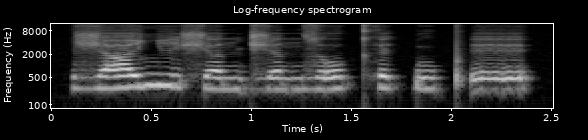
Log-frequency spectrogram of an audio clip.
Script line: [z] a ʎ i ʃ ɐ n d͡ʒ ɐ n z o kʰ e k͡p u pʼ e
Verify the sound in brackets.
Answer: incorrect: ʒ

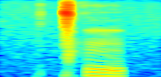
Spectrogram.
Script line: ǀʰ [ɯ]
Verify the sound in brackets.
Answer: correct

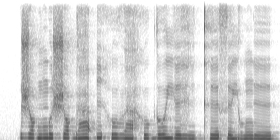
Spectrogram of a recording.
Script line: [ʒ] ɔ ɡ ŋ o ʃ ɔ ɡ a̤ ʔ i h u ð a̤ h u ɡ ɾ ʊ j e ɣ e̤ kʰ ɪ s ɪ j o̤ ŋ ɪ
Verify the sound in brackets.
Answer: correct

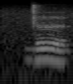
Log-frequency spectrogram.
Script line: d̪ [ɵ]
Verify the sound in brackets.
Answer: correct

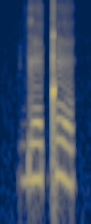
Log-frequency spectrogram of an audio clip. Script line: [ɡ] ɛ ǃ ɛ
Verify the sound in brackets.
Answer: correct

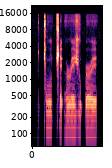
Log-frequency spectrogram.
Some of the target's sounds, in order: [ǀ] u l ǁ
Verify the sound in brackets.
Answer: correct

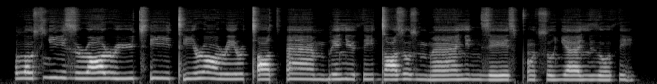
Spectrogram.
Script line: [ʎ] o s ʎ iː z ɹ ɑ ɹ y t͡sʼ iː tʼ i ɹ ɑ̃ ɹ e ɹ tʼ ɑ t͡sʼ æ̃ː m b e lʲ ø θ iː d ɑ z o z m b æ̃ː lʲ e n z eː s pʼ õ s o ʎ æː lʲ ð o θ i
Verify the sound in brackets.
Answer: incorrect: lˠ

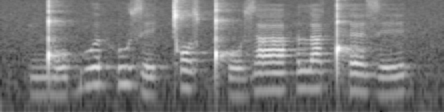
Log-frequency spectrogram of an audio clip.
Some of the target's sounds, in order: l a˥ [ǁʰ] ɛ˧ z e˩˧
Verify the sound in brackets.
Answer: incorrect: ǃʰ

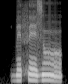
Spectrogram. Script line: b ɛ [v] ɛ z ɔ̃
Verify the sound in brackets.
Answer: incorrect: f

